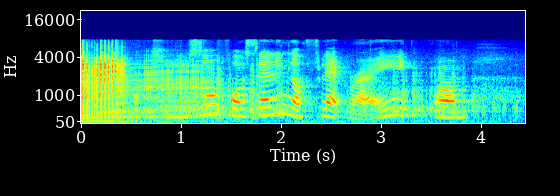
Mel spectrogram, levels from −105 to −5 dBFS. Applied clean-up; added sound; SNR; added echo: none; Coin (dropping); -1 dB; none.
